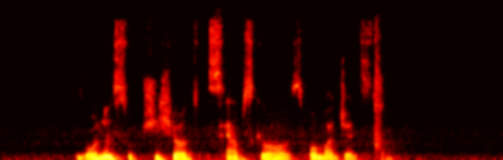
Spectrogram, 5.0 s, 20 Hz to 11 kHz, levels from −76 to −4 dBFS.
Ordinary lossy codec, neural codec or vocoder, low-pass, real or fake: Opus, 24 kbps; none; 9.9 kHz; real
